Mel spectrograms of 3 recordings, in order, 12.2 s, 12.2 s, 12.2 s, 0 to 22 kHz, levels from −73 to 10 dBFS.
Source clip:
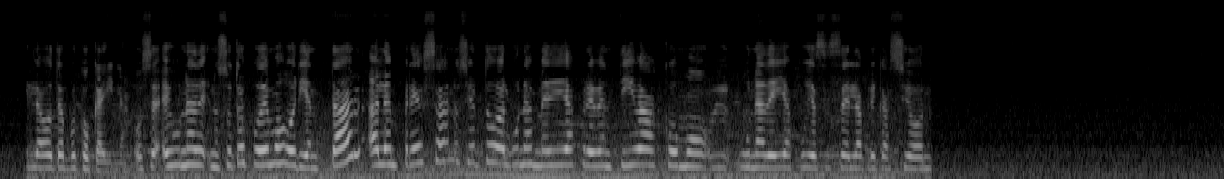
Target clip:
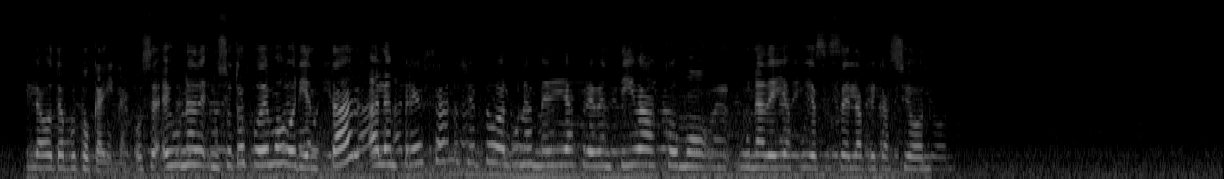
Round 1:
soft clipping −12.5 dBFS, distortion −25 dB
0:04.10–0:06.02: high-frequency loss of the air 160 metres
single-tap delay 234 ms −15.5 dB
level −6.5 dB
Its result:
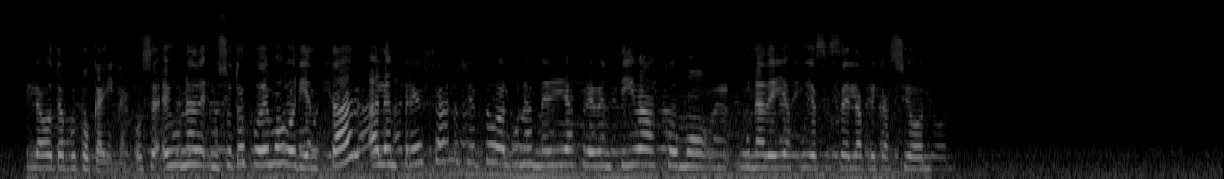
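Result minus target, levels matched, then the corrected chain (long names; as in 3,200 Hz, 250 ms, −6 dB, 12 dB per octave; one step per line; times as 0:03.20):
soft clipping: distortion +21 dB
soft clipping −1 dBFS, distortion −46 dB
0:04.10–0:06.02: high-frequency loss of the air 160 metres
single-tap delay 234 ms −15.5 dB
level −6.5 dB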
